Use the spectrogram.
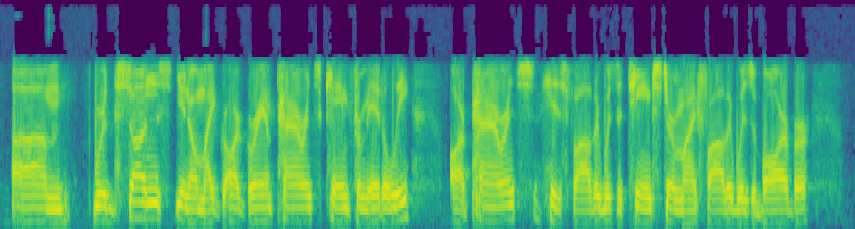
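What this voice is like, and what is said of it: New York area accent. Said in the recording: “your accent precisely, where are we talking? New York City?”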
